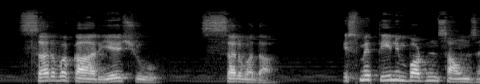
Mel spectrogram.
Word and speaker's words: सर्वकार्येशु: और यह जो श का साउंड है उसे हम तालव्य श या फिर पलातल स भी कहते हैं। और इस श को एस्टैब्लिश करने के लिए या इस साउंड को लाने के लिए आपको अपनी जीभ को थोड़ा सा रोल करके ऊपर की पैेट की ओर जिसे हम बोलते हैं ऊपर के तालू की तरफ लेकर जाना पड़ेगा। और इसकी प्रैक्टिस बहुत ही जरूरी है।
